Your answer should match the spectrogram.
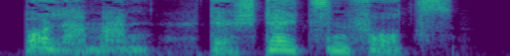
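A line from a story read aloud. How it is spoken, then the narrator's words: Whispering. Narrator (German): Und Kali flüsterte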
